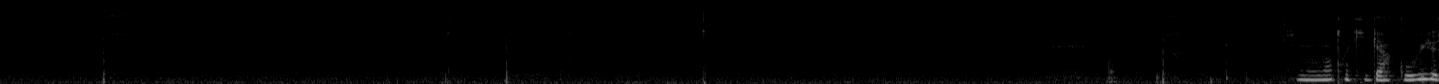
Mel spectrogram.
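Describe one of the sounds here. A needle and thread rustle softly as they are pulled through fabric.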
